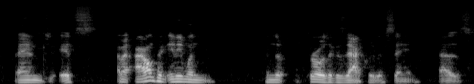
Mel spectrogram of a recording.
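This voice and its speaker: Dry and close with no echo, this recording features a man with an American accent. He has a fairly low pitch and a plain, everyday voice. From US. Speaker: podcast co-host.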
